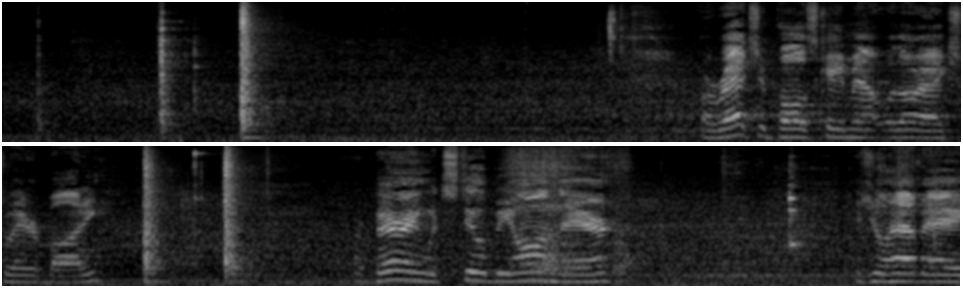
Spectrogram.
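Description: Metal parts clink and knock against a hard surface.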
